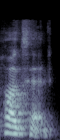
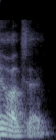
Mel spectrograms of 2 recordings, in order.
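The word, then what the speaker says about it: Hogshead: author S Sally hogen hog Sheed it's h o g s h e a d um sorry hog head that's how she pronounces it Sally hog head um but it's fascinating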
